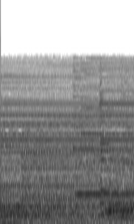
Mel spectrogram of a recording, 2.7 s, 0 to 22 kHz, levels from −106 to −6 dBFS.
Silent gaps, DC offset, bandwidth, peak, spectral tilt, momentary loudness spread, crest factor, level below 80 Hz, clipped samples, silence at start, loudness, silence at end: none; under 0.1%; 8 kHz; -14 dBFS; -5.5 dB/octave; 5 LU; 14 dB; -42 dBFS; under 0.1%; 0 s; -27 LUFS; 0 s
